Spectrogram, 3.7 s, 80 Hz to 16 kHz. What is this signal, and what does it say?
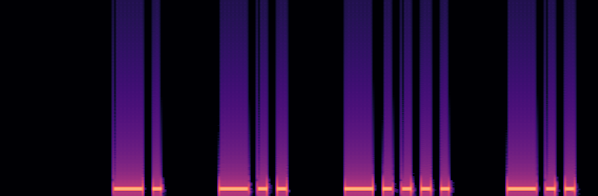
Morse code, heard as a keyed tone, about 20 wpm, spaced as for 15 wpm, 700 Hz. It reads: ND6D
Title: 161 Lesson 26g - Letter g - Call Signs 20wpm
